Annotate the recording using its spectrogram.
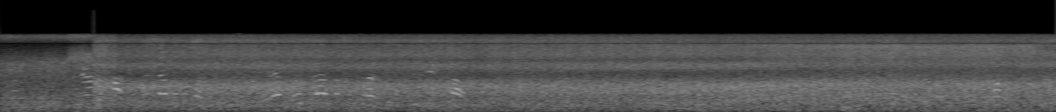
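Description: Whitewater of a canyon stream rushing steadily down a rock chute, growing louder about a second in. Several brief shouts are heard over it in the first few seconds.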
